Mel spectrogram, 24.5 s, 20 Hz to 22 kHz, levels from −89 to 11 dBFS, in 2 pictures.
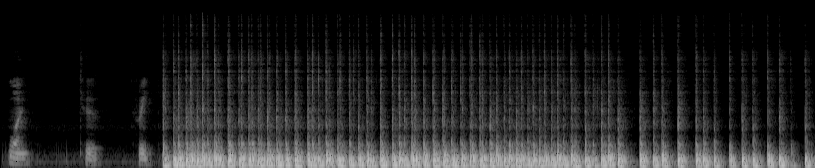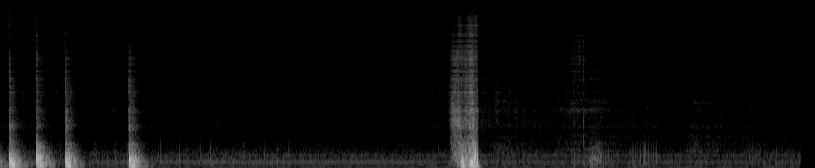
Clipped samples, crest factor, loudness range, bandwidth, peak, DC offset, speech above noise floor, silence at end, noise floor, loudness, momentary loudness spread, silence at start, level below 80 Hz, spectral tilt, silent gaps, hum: under 0.1%; 18 dB; 11 LU; 7.6 kHz; -10 dBFS; under 0.1%; 37 dB; 5.05 s; -71 dBFS; -25 LUFS; 11 LU; 0.15 s; -32 dBFS; -9 dB/octave; none; none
